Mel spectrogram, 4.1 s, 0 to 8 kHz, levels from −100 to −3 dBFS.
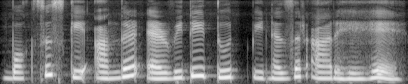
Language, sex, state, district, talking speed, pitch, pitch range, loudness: Hindi, female, Arunachal Pradesh, Papum Pare, 130 wpm, 225 Hz, 215-265 Hz, -16 LUFS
